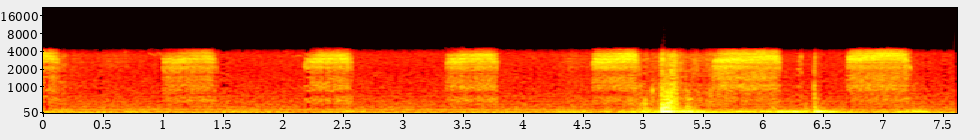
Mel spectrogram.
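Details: Barn owl family in a nest box at Théding, spring 2021 (27 April), as prey roams the box. A steady series of short, harsh hissing screeches is heard, about one a second. A loud thump or knock comes midway.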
